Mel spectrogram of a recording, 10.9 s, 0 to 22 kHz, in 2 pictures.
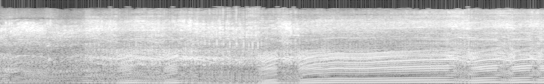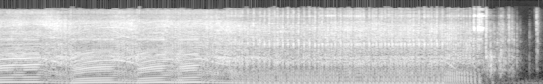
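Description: Remington RM2580 25cc two-stroke string trimmer engine running. It idles, then revs up about three seconds in and holds high with a few brief dips, dropping back to idle near the end.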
